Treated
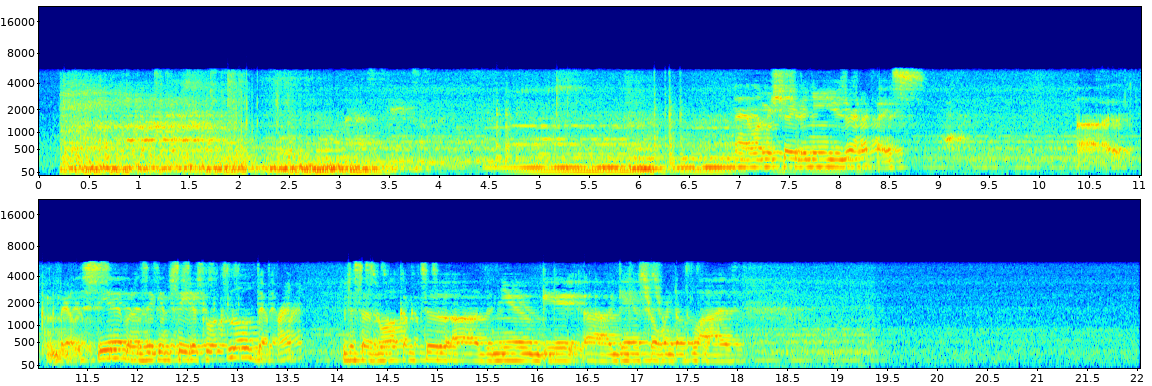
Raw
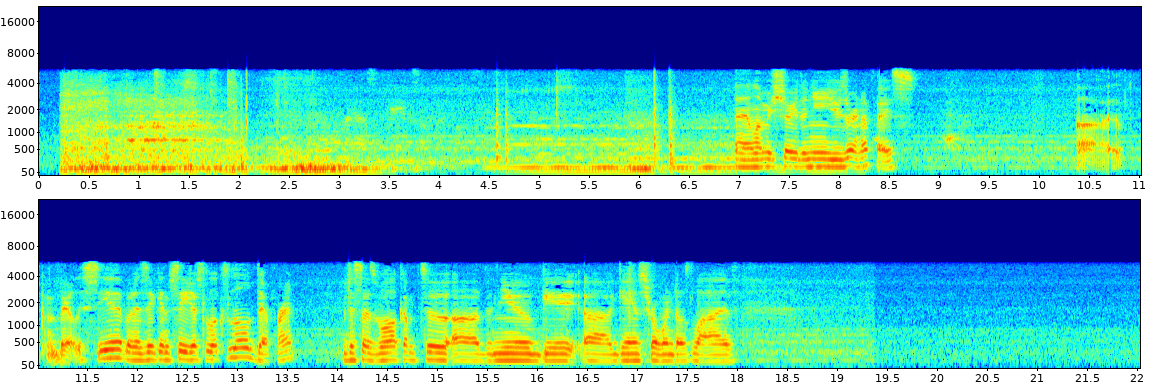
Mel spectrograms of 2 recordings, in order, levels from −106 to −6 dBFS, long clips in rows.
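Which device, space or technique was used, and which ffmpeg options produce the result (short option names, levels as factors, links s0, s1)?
stacked limiters: -af "alimiter=limit=0.1:level=0:latency=1:release=203,alimiter=level_in=1.12:limit=0.0631:level=0:latency=1:release=29,volume=0.891,aecho=1:1:108:0.501"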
